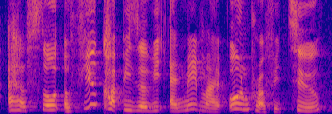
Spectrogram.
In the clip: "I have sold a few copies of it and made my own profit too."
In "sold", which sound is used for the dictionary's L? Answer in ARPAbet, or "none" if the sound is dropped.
L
